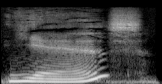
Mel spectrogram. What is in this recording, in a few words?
"yes", scientist female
